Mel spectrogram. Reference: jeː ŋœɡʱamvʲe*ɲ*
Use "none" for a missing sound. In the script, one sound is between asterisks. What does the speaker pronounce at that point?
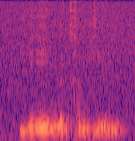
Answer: m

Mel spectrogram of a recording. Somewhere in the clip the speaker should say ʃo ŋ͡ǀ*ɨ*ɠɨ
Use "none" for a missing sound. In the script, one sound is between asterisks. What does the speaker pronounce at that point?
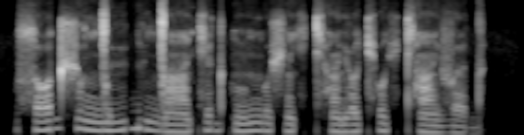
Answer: ɨ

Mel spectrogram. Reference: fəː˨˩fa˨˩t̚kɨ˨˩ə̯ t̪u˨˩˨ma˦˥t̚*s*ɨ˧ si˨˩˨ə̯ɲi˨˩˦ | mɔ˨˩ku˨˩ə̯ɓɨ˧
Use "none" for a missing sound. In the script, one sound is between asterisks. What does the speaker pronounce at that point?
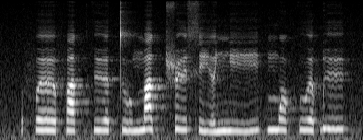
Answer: ʂ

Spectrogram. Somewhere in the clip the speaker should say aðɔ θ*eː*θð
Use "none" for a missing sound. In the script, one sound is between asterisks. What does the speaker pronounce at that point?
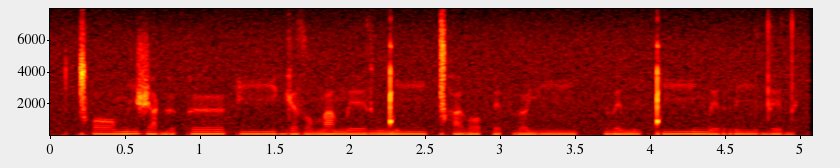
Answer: e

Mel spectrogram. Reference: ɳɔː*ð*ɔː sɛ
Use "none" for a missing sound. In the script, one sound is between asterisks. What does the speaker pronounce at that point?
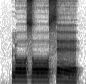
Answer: z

